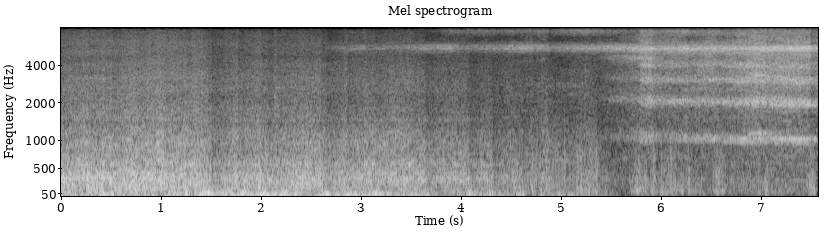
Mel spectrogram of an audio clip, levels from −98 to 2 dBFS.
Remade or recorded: recorded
